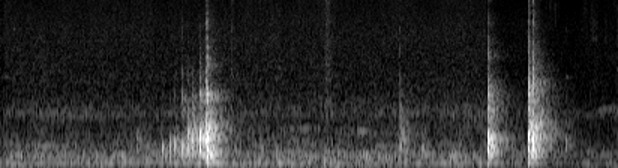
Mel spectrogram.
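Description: Steel seal-carving knife cutting into a stone seal: a gritty scraping stroke about two seconds in, then two sharp clicks of the blade on the stone near the end.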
